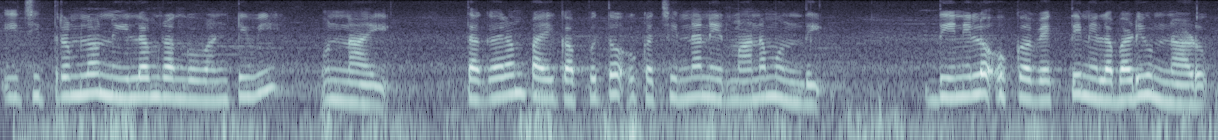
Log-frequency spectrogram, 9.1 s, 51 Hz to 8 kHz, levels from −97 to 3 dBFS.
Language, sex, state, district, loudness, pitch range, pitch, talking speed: Telugu, female, Telangana, Mahabubabad, -16 LUFS, 220-245 Hz, 235 Hz, 110 wpm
